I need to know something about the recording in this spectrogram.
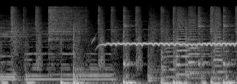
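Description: A referee's whistle blown in one long trilling blast, starting about halfway through, over cheerful background music.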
